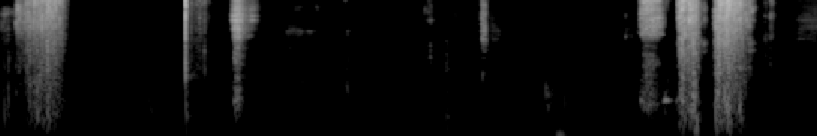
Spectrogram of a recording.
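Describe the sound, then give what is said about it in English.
A can of soup being opened gives sharp cracks and rasping scrapes in scattered bursts. Louder bursts come at the start and near the end, with faint clicks and ticks between them. “I'm very suddenly trying to open soup over here. I don't know if you can hear it, but it's happening.”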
